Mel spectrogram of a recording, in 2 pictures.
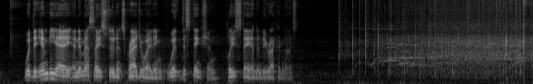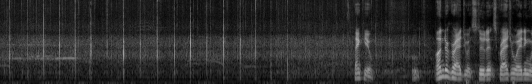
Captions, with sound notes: With the MBA and MSA students graduating with distinction please stand and be recognized. [ Applause & Cheering ] Thank you. Undergraduate students graduating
